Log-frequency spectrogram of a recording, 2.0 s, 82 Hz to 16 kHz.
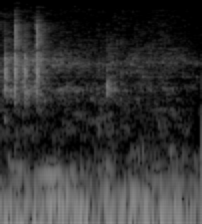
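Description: A few soft clicks in the first half-second from the keypad buttons of a Quansheng UV-K5 handheld radio being pressed, over low handling rumble from the radio held in the hand.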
